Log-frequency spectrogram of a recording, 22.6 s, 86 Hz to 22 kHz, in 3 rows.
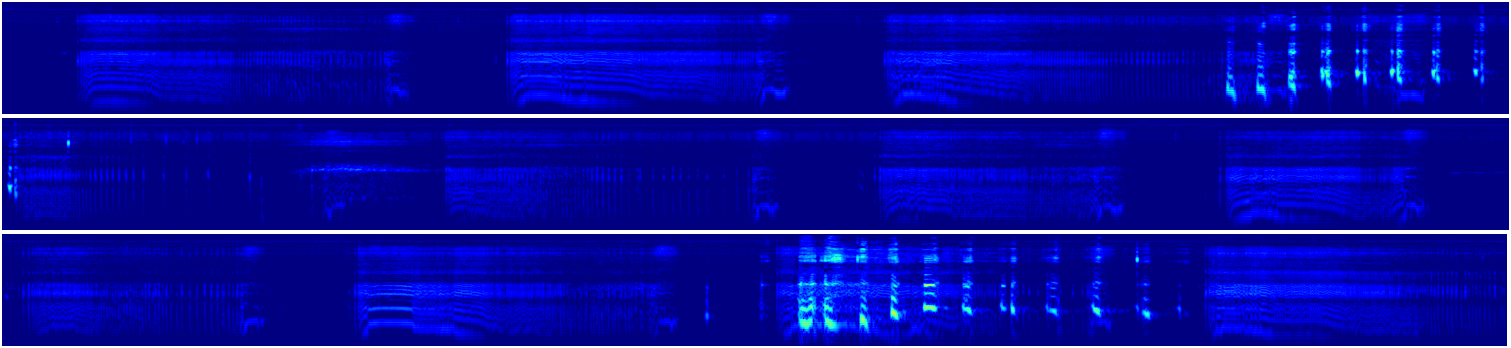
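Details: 2-week-old baby boy snoring in sleep: repeated rattly, squeaky breath noises with a couple of louder crackling bursts; infant snoring.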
